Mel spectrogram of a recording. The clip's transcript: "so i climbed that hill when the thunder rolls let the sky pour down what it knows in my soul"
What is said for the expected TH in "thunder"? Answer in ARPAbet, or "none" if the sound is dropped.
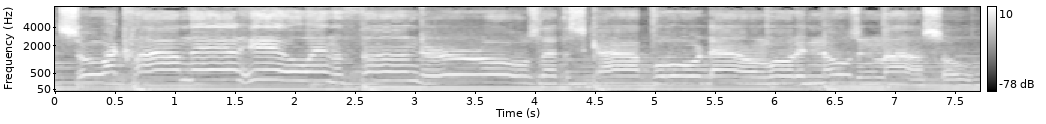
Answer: TH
